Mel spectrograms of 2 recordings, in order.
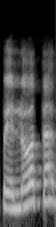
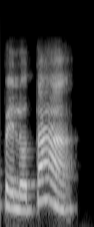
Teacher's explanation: La acentuación, por ejemplo, niños que acentúan la última sílaba constantemente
